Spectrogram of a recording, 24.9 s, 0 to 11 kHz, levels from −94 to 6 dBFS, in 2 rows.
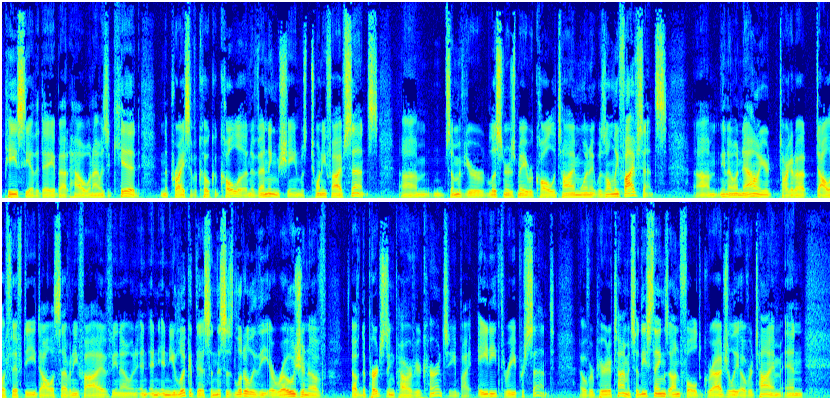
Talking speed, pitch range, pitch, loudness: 225 wpm, 85-105 Hz, 95 Hz, -25 LUFS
